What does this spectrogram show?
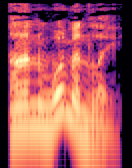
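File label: "unwomanly", English, British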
